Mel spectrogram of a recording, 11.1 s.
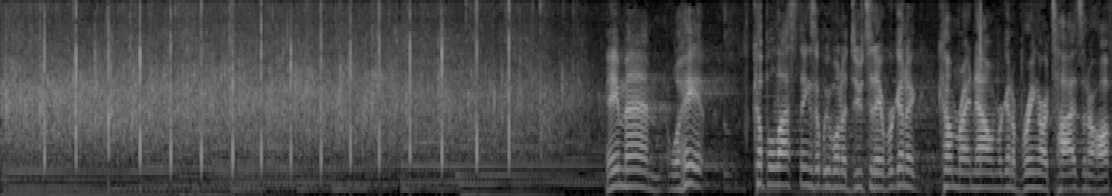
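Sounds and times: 
church congregation clapping during a service: 0.0 - 6.7
speech: 6.0 - 11.1.

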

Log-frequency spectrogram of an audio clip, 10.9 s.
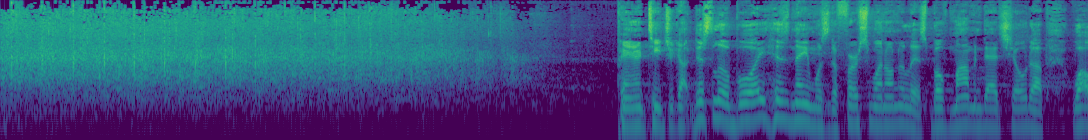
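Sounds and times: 
audience clapping hands: 0.0 - 5.4
speech: 6.2 - 10.8.

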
